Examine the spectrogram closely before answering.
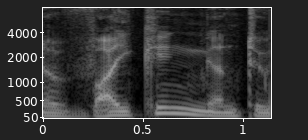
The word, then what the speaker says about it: Viking: here though he says as to the pronunciation the ordinary usage is justified by the derivation the i in Viking was long if our correspondent wishes is to get closer to the original pronunciation he should say vking well Shen Chris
